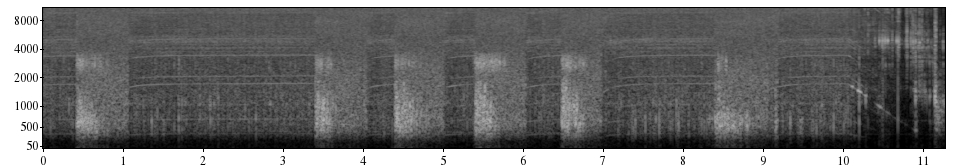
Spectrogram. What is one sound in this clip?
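An electric tile saw runs with a steady high whine, then stops.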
